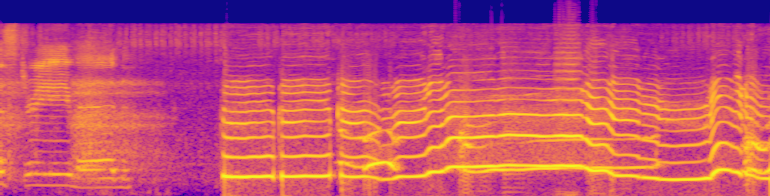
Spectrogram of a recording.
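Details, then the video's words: Jack Russell terrier howling to its owners' singing and music, a brief higher sound first, then one long sustained, wavering howl that swells upward and dips near the end. "Little Thunder, Big Howl"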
